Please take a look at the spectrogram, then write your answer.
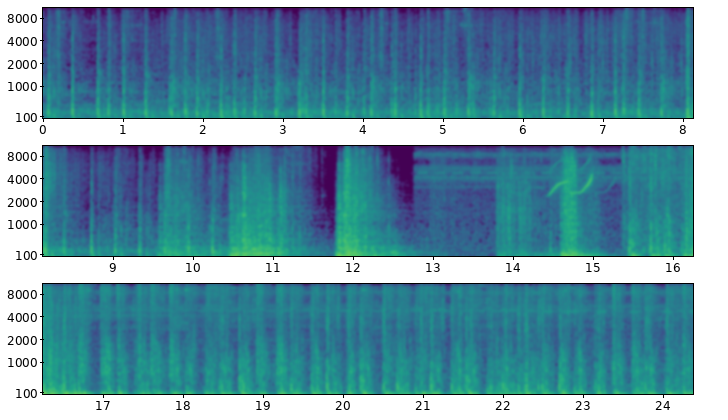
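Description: Horse hooves clip-clop in a video game at a steady trotting rhythm, moderately close, with a brief interruption of other game sounds midway before the even hoofbeats resume and carry on to the end.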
